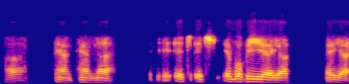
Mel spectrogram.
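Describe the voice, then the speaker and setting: A man's voice: fairly low pitch, no room sound. Older man on buzzy phone audio. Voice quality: halting, many fillers and restarts. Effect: buzzy phone call audio. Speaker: county commissioner guest. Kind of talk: call-in radio interview. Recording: tinny dry phone line.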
